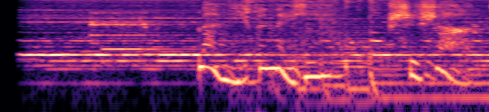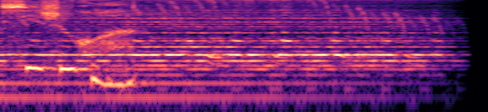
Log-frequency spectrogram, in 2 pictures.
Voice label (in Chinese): 国语女声配音，广告 服饰类 内衣 感性品质; 优雅配音; 曼妮芬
